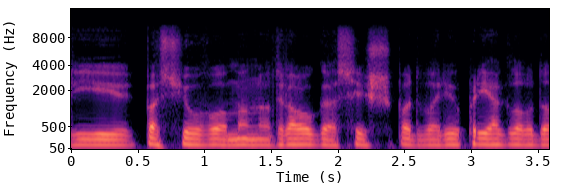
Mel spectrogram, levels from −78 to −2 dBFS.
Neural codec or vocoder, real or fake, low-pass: codec, 16 kHz in and 24 kHz out, 0.9 kbps, LongCat-Audio-Codec, fine tuned four codebook decoder; fake; 10.8 kHz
